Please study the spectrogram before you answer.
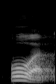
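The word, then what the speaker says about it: hour: फिर ओआ, ओआ, ओआर, यानी ये जो घंटा होता है, यानी हावर नहीं बोला जाता।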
